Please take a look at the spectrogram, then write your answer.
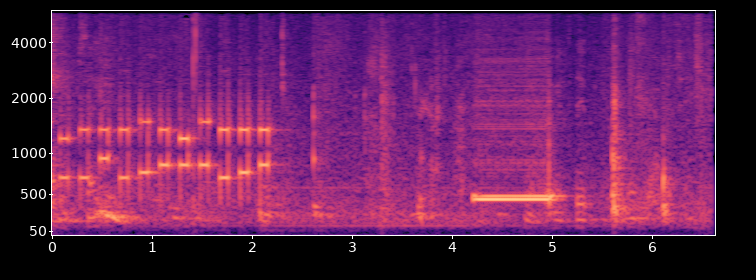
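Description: A quick run of about ten touch-tone dialing beeps, evenly paced, placing a phone call to Dr. Jennifer Woolard during a Joint Committee on Public Safety hearing, followed after a pause by one longer, steady mid-pitched tone, all over faint background noise.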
